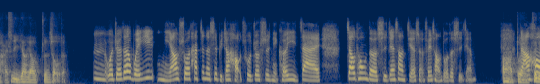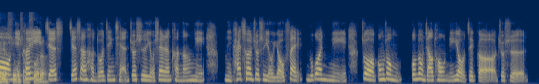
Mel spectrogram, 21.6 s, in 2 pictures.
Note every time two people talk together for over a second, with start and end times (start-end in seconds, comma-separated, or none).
10.4-11.8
